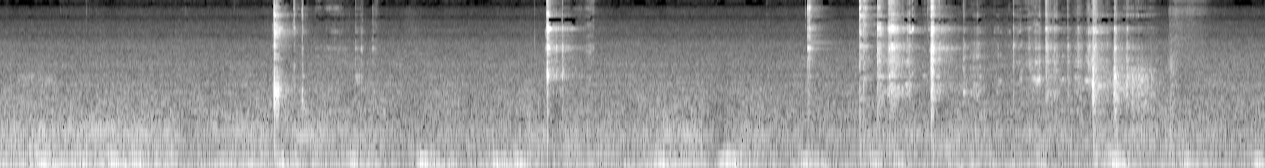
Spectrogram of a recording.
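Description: A metal fork clinking against a ceramic bowl and a metal broiler pan as butter pats are lifted and set down. There are single sharp clinks about three and five and a half seconds in, then a quick run of clinks in the last few seconds.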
